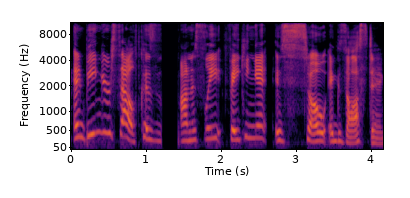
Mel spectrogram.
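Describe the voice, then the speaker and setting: A woman raises and projects her high-pitched voice at a moderate pace. Her tone is animated, with very wide pitch swings. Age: 40s. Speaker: podcast host, live-selling coach. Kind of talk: podcast monologue. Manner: loud.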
